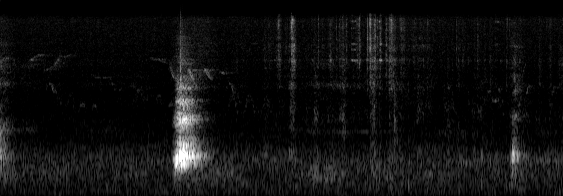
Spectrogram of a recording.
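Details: A single loud sharp bark from Max, a Chihuahua cross pet dog dashing about wildly, then a softer short yelp a few seconds later over a quiet background.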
